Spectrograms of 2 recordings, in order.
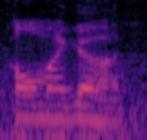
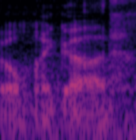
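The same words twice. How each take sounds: First: A soft, hushed "Oh my God"; hushed dismay. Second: A whispered "Oh my God"; whispered dismay. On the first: Hearing that his buddy's oil light was flashing, a hushed "Oh my God". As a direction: breathe it out quietly in disbelief. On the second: Hearing the car died at a red light, a whispered "Oh my God". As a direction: breathe it out as a whisper, stunned. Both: Retold or imitated.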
